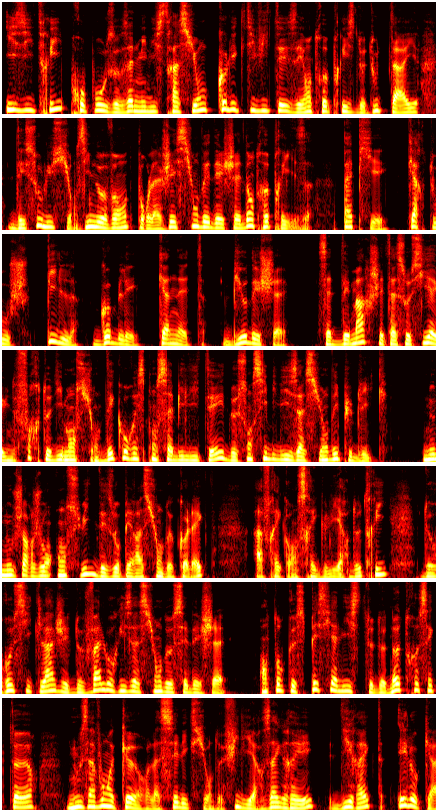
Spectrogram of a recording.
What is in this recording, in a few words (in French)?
voix instit; institutionnel; Enregistrements dans la cabine speak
